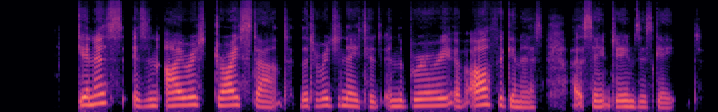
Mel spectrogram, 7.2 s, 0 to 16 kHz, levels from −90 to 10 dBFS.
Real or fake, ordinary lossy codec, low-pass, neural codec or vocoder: real; Opus, 16 kbps; 14.4 kHz; none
